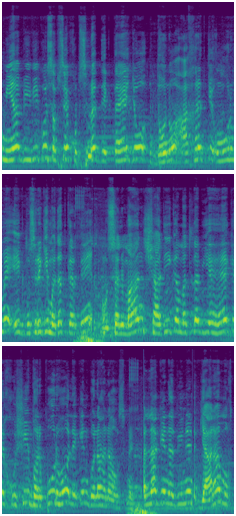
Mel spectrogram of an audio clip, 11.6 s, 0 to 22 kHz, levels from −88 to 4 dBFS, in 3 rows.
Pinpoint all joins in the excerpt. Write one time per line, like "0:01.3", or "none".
0:05.4
0:10.1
